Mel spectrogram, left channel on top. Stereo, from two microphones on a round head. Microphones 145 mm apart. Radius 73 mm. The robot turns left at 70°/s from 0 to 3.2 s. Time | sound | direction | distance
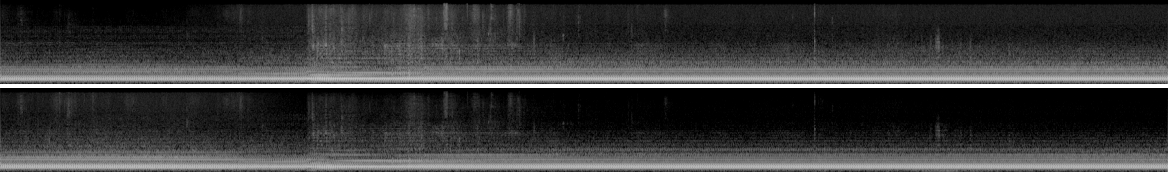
0.0 | an engine running | 10° right | 1.4 m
